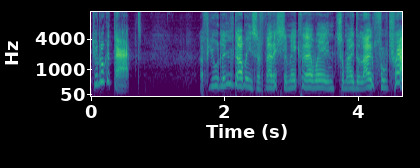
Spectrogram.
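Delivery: put-on high, loud, cackling, gloating old crone voice. A hag calls from the lake shore to the party caught in her trap, cackling. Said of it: "you hear a cackling voice coming from the edge of the water. / a nice old lady with a crooked nose, green skin. Not exactly the pristine beauty you might expect, but man, that hair goes to her feet. /".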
